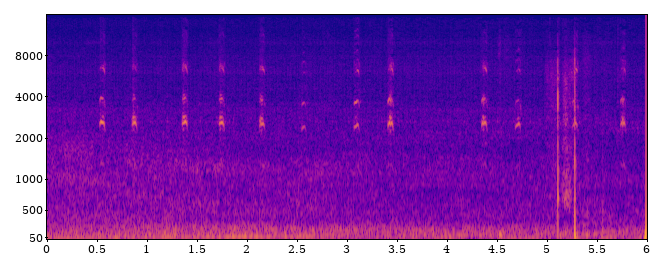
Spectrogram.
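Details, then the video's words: A prairie dog chit-chatting with people and Shebby gives a series of short, high, harmonic chirps about every half second, roughly a dozen in six seconds, over a low rumble. Two sharp clicks close the sequence. "Prairie dog chit chatting with me and Shebby"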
